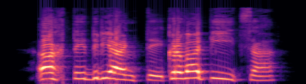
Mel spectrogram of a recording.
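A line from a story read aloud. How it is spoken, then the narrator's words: Homeless man bellowing. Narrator (Russian): Заорал на нее бомж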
